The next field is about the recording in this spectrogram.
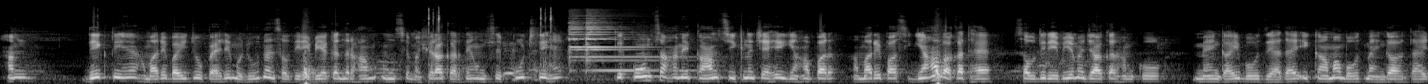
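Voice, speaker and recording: A man's voice: medium pitch, little pitch movement, brisk. Man, vlogger, earnest advice, outdoors on a building site, phone camera, faint background noise. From Pakistan. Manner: earnest, advice-giving, repeats key points. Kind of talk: casual vlog commentary.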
